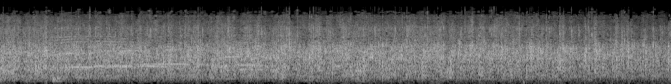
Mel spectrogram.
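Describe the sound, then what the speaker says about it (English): A crowd at a political election rally breaks into loud, sustained applause that holds steady from start to finish, with a faint murmur of voices mixed in. "You can clap for that."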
